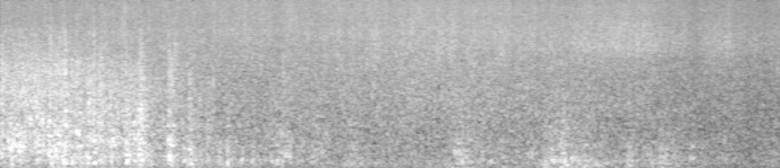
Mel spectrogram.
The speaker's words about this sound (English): Fortunately, they actually arrived at Jefferson's house just before the skies opened up and it poured.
